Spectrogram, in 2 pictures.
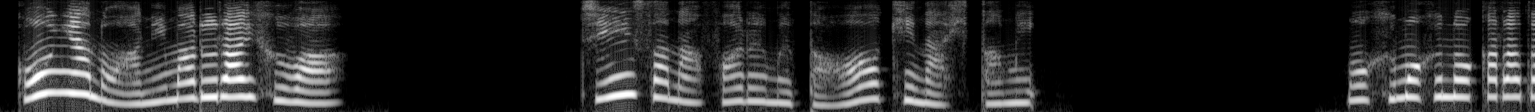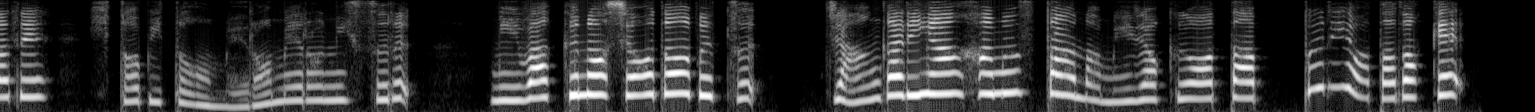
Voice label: female; Anime voice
